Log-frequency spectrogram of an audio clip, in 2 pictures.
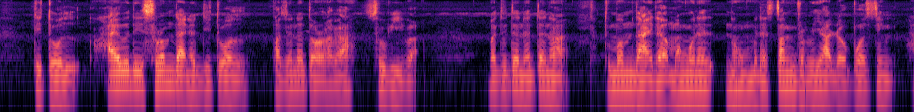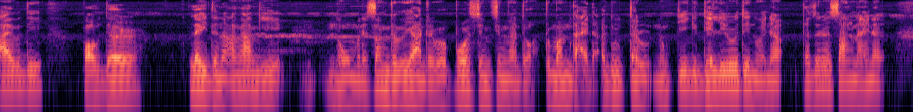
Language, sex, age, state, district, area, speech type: Manipuri, male, 30-45, Manipur, Tengnoupal, urban, spontaneous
